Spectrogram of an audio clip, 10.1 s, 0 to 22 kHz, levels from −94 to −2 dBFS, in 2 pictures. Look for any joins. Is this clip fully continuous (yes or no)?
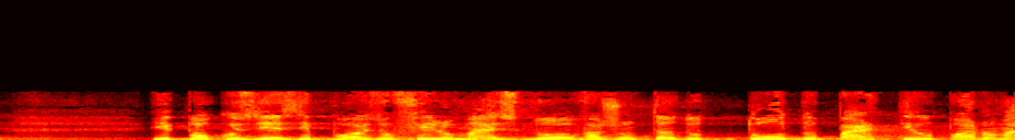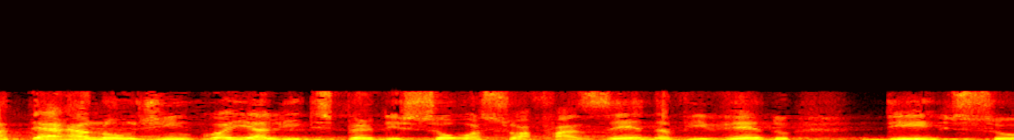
yes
